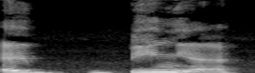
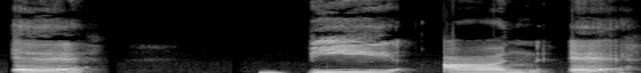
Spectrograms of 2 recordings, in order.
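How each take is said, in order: First: "E bine" said smoothly as two words, weight on "bine"; native-sounding "E bine"; correct Romanian. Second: "E, bi, an, e" broken into four separate syllables with pauses; mocking the misspelt "E, bi, an, e" syllable by syllable; wrong pronunciation. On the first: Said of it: "they would say". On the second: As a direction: split "E, bi, an, e" into stilted chunks as the author spells it. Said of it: "That's how she thinks "e bine" should be pronounced". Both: Shown as a demonstration.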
